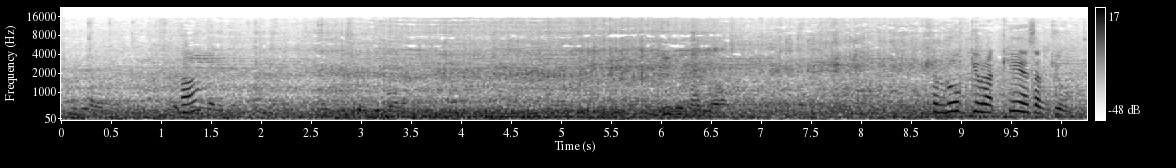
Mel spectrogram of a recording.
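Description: A motor vehicle engine running close by: a steady low rumble that swells a little in the middle, with voices briefly about a second in and again near the end.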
